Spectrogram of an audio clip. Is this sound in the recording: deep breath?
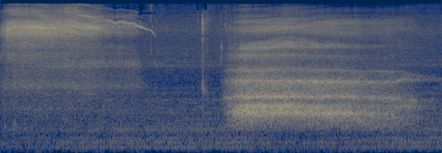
yes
